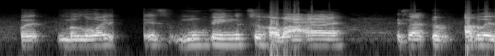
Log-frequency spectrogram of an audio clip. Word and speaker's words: Hawaii: Malloy is moving to Hawaii is that the I believe that's the right way to say it Hawaii it is actually and um I've been told that the W in Hawaii is pronounced V I could be wrong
